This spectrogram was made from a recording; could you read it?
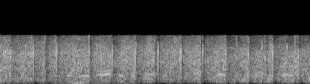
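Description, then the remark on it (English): An audience applauds the passing of the 21st century telecommunications bill, a dense, continuous patter of many hands clapping at an even, fairly loud level for about three seconds, with no clear voices above it. “I think, let's give them a round of applause for that particular bill.”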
